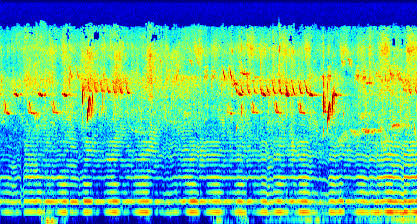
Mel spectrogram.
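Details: In a garden, a bumblebee's deep, steady droning buzz holds throughout, rich in overtones, while a few brief high bird chirps break in; a collared dove visits at the same time.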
